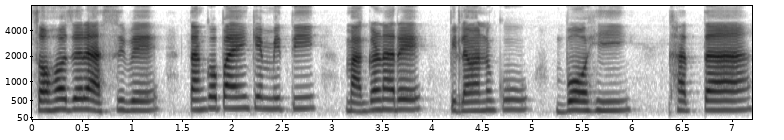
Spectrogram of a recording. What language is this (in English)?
Odia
